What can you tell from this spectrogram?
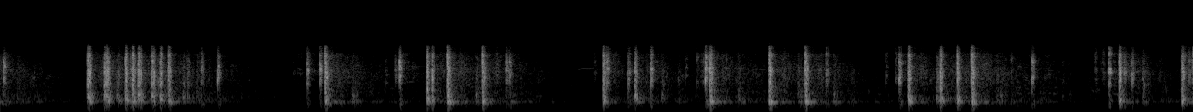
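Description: Fireworks display: shells bursting in runs of quick sharp cracks, a cluster every one to two seconds with short lulls between, heard through a phone's microphone.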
